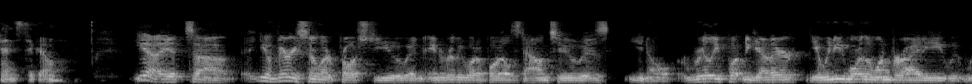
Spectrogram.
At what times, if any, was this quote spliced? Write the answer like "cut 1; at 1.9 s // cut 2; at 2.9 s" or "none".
cut 1; at 6.1 s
